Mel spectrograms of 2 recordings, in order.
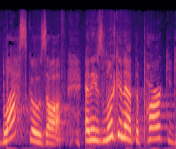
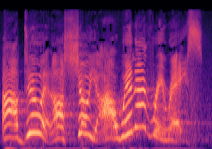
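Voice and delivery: defiant shout; 6 semitones higher than usual. Retold or imitated. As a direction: yell back that you'll win. Bully accepting the challenge, shouting.

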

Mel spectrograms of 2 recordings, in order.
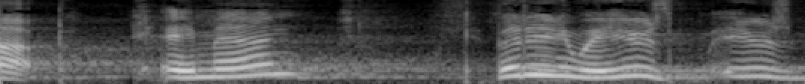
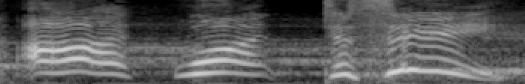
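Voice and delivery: high, slow, earnest cry; I want to see, pleaded high; pleading desire; 7 semitones higher, 3 dB louder, slower than usual. Retold or imitated. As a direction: yearn to see. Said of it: "He said".

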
